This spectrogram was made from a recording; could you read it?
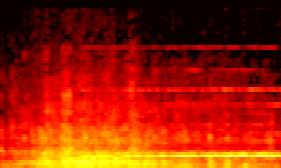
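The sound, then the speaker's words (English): A telephone bell rings steadily, its bright tone held over a wash of audience laughter and chatter that fills the background throughout. “Aren't you going to answer it?”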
